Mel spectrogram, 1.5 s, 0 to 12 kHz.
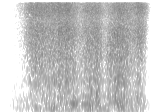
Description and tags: Clothes Rustling Movement 14 5
Acessories, Belt, Blanket, Body, Buckle, Cloth, Clothes, Clothing, Cotton, Design, Fabric, Foley, Handling, Leather, Movement, Natural, Nylon, Person, Recording, Running, Rustling, Shaking, Shirt, Shuffling, Soft, Sound, Sweater, Textiles, Trousers, Walking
